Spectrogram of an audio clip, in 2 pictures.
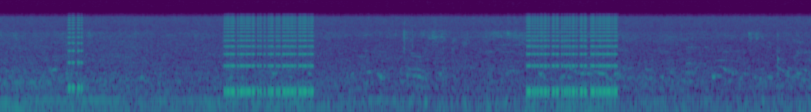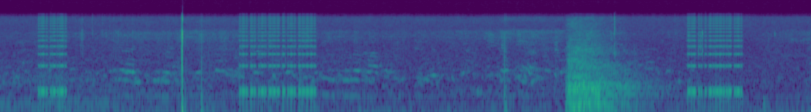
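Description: Electronic beeps chirp in short rapid bursts.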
